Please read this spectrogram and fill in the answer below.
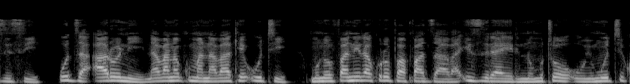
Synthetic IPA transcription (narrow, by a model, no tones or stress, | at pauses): isi | ud͡zaʔaɾo̞ninaʋanako̞manaʋake̞ʔuːtʰi | muno̞faniɾakuɾo̞pafad͡zaʋaʔis̬rae̞ɾino̞muto̞woujumutiko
